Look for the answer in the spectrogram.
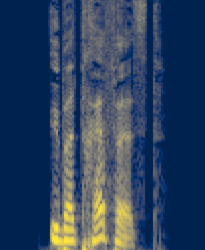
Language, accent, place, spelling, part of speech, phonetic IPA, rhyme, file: German, Germany, Berlin, übertreffest, verb, [yːbɐˈtʁɛfəst], -ɛfəst, De-übertreffest.ogg
- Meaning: second-person singular subjunctive I of übertreffen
